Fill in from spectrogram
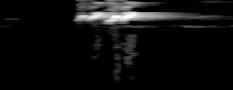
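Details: Pied bushchat in lively morning song used for training other birds: a short, twittering phrase of a few high, quickly slurred notes.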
